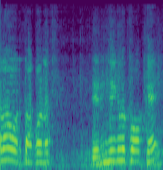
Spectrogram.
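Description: A man's voice speaking, in two short stretches with a brief pause between.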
